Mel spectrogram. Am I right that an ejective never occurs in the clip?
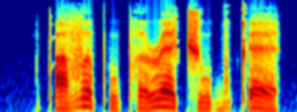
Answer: no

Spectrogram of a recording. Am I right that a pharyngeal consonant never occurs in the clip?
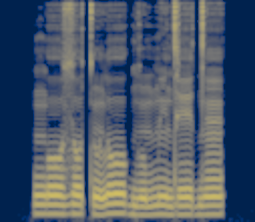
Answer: yes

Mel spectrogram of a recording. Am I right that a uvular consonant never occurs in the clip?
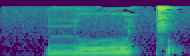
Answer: yes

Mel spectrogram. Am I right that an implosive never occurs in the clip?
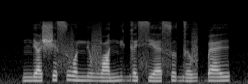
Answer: no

